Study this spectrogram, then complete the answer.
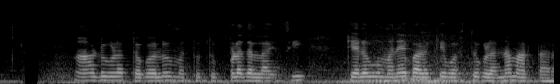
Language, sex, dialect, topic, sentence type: Kannada, male, Central, agriculture, statement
